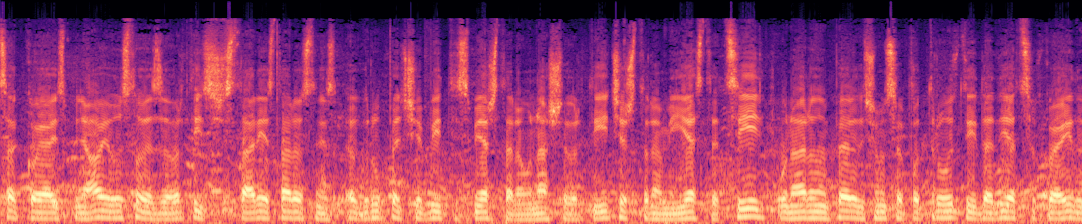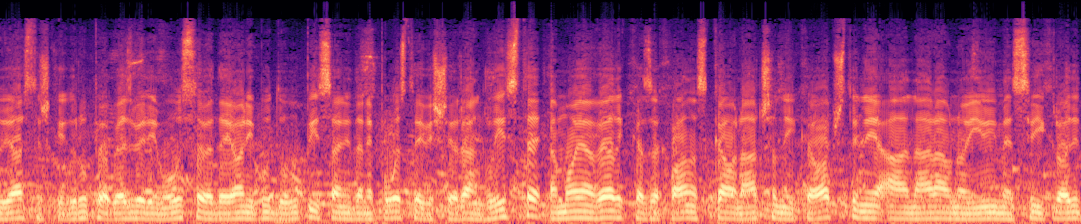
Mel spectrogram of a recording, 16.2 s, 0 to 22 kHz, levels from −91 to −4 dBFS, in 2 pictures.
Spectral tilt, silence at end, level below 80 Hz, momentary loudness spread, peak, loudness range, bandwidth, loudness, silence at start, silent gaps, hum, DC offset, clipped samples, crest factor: -5 dB/octave; 0 s; -32 dBFS; 3 LU; 0 dBFS; 2 LU; 16 kHz; -8 LUFS; 0 s; none; none; 0.6%; 1%; 8 dB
